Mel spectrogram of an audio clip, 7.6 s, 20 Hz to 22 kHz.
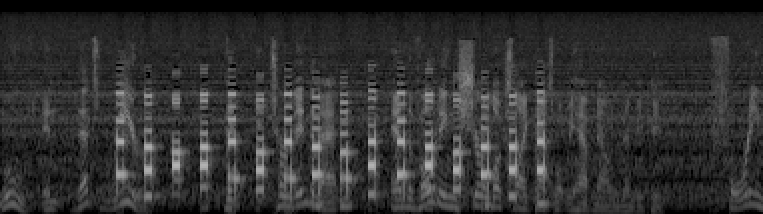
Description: DTMF, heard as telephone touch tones, dialled by machine, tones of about 70 ms, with speech in English. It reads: 68*037351#607589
